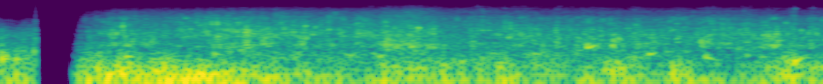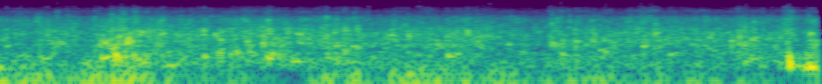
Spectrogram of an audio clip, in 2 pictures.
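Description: River water rushing and lapping around a kickboat drifting on a strong current, a steady wash with a low rumble and small scattered splashes.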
